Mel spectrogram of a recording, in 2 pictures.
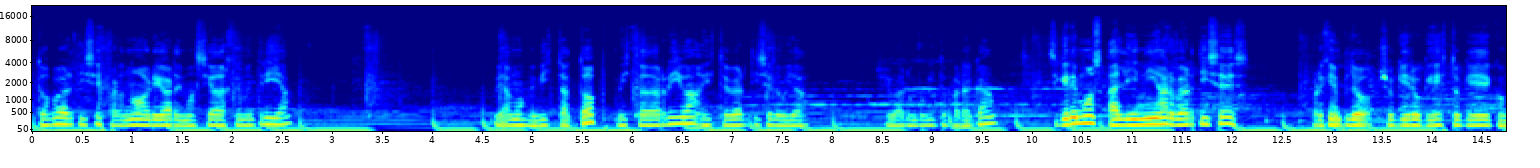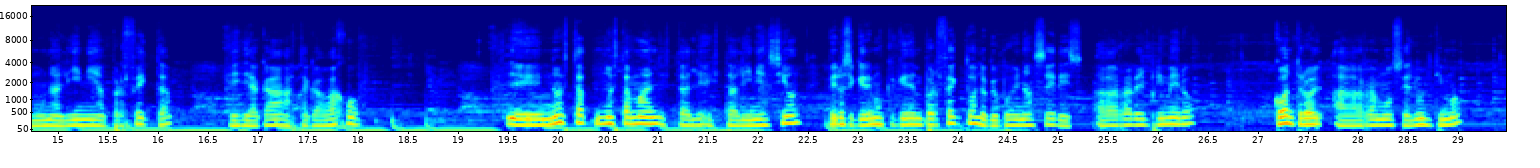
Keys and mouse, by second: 0.7 middle click, 2.2 g, 3.1 middle click, 4.5 middle click, 5.9 shift+middle click, 7.3-8.9 drag, 10.2-11.3 middle drag, 12.3-13.5 middle drag, 24.8 shift+middle click, 25.6 click.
